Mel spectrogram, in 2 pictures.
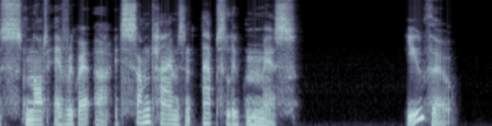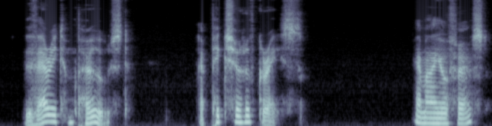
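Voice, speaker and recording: A man's voice: fairly low pitch, lively intonation, slow, long pauses, a bit bright. A man playing a menacing, teasing mafia boss villain in a roleplay audio drama, speaking in a taunting, theatrical way straight to the listener.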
